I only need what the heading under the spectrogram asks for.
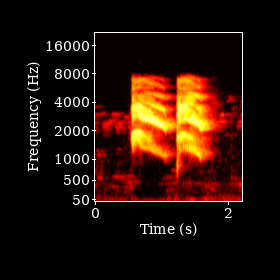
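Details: Two long, loud, grating squawks in quick succession from a talking parrot, each slowly falling in pitch.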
